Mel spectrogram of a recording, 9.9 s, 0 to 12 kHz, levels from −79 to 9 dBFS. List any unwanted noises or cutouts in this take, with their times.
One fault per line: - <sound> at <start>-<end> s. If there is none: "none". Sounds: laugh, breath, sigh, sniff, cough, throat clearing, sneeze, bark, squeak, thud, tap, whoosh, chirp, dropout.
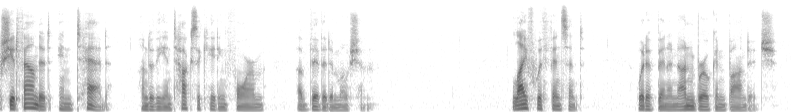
none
